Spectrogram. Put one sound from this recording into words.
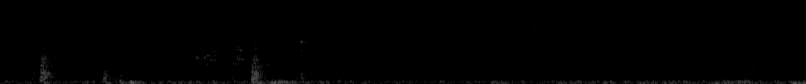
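Playing cards shuffle and flick softly.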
